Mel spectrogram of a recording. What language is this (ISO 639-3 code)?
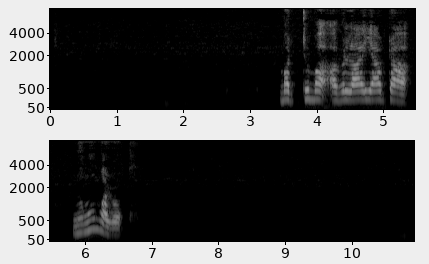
ipk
